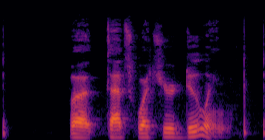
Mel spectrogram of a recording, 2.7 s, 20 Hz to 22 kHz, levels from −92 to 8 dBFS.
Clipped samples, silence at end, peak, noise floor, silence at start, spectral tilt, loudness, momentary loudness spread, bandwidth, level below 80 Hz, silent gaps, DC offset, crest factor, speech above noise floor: under 0.1%; 0.4 s; -16 dBFS; under -90 dBFS; 0.7 s; -5 dB/octave; -34 LUFS; 10 LU; 13 kHz; -80 dBFS; none; under 0.1%; 20 dB; over 57 dB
